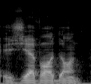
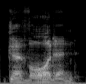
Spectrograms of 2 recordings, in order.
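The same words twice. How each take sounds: First: The name is said closer to its native pronunciation. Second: The name is said with an Australian English pronunciation. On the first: The speaker calls it right. "but I think it's like Gévaudan" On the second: The speaker calls it wrong. "I was pronouncing it Gévaudan, my typical Aussie accent"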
